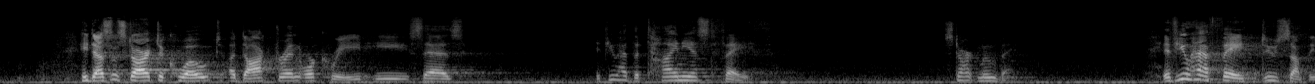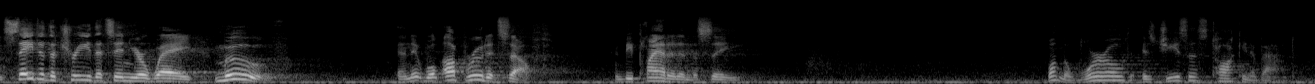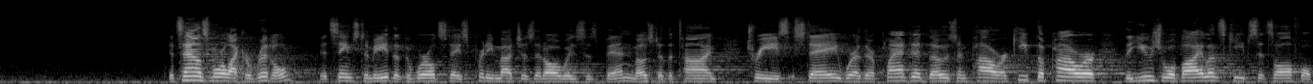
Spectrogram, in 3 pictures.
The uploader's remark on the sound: Preached at the 2010 Pride Eucharist on October 7, 2010, at All Saints' Episcopal Church.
